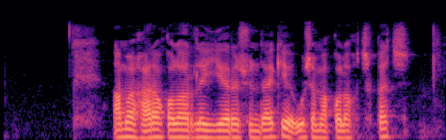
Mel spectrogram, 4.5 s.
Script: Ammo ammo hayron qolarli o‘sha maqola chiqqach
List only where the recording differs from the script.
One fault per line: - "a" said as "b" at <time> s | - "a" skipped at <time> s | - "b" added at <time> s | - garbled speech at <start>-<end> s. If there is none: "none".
- "ammo" skipped at 1.4 s
- "yeri shundaki" added at 2.1 s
